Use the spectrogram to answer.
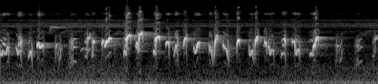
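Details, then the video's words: Cream-vented bulbul lure call: a fast, bubbly run of short, mid-high chattering notes, several each second, with no break and no other sounds. "Suara pikat merbah lekir gacor"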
